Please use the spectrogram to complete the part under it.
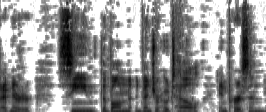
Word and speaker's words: Bonaventure: The Bonaventure. That's how you say it.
